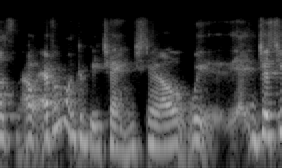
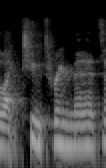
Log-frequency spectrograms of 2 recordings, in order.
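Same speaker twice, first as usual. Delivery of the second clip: ordinary talk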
